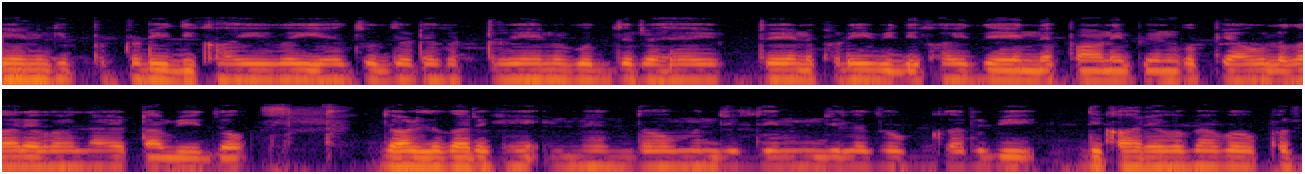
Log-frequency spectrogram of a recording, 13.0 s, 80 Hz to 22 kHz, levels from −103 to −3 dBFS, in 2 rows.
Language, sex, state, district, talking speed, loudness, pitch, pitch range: Marwari, male, Rajasthan, Churu, 195 wpm, -40 LUFS, 115 Hz, 110-115 Hz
